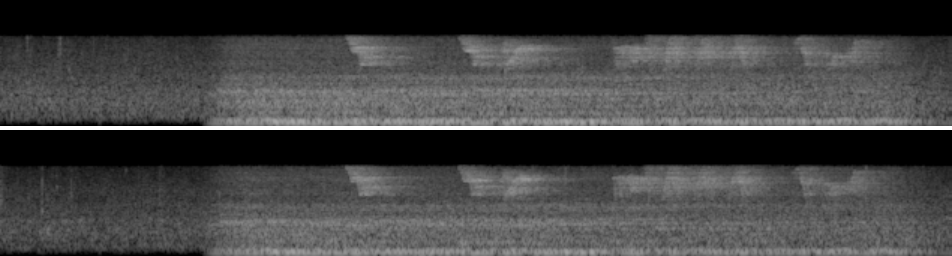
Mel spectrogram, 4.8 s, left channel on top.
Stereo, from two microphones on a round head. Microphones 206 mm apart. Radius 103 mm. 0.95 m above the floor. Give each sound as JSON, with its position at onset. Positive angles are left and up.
{"t": 1.0, "sound": "a bird", "side_deg": -25, "distance_m": 1.2}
